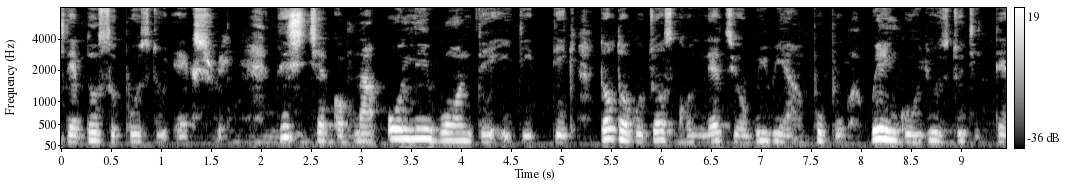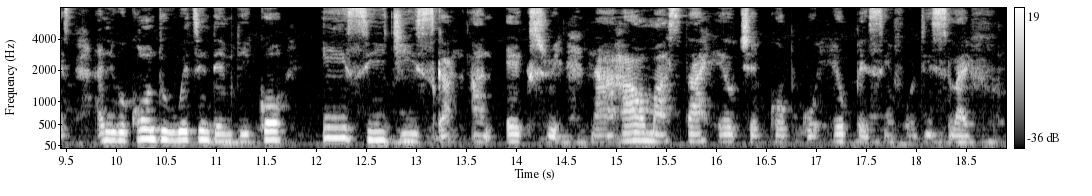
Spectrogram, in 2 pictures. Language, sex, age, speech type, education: Nigerian Pidgin, female, 15-29, spontaneous, primary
